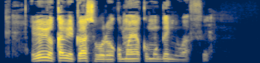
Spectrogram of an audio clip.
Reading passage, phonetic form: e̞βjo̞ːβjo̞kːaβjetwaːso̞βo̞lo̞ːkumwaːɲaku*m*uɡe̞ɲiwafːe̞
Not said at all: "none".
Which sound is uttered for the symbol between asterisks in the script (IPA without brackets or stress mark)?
m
